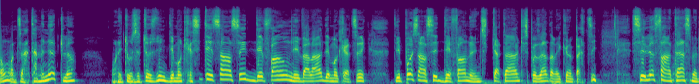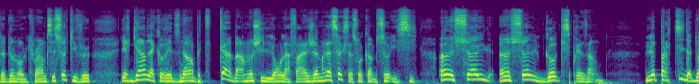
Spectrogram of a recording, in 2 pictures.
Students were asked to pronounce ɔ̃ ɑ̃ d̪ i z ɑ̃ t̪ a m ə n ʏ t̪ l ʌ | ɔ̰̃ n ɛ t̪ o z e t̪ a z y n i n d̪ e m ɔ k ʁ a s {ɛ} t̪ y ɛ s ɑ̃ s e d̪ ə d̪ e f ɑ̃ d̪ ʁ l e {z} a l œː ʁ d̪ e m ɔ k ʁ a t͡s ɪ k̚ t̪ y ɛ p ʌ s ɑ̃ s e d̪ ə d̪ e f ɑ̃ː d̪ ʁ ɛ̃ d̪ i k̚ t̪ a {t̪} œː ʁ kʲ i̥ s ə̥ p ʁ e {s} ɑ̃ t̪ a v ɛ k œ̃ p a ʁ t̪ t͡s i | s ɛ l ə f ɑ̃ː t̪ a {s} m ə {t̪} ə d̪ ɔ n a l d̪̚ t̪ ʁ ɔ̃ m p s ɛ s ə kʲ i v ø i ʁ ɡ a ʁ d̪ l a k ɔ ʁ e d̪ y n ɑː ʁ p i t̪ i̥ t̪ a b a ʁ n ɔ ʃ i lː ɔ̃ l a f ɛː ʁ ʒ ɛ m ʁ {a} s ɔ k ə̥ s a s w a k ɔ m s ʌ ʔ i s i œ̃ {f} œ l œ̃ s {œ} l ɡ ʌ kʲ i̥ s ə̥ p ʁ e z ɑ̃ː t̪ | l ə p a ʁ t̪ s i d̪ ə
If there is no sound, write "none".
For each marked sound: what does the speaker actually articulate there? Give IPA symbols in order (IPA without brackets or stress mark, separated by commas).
i, v, t̪, z, s, d̪, ɛ, s, œ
